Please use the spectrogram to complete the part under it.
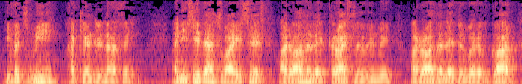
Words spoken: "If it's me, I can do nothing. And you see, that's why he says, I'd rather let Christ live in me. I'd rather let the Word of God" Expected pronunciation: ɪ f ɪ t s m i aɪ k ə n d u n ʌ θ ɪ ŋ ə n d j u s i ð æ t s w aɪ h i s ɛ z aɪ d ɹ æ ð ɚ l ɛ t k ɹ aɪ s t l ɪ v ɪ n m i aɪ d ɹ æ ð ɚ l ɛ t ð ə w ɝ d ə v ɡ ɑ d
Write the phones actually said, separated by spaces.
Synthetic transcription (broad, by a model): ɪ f ɪ t s m i aɪ k ə n d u n ʌ θ ɪ ŋ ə n j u s i ð æ t s w aɪ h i s ɛ z aɪ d ɹ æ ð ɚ l ɛ t k ɹ aɪ s t l ɪ v ɪ n m i aɪ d ɹ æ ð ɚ l ɛ t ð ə w ɝ d ə v ɡ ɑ d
